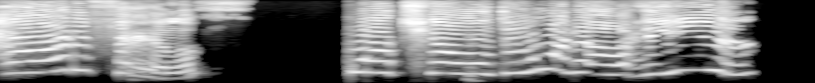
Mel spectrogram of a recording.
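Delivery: put-on, laid-on-thick southern belle drawl. Imagining how Jenna would talk at the end: Jenna as a Southern belle. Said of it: "southern belle. She's like".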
